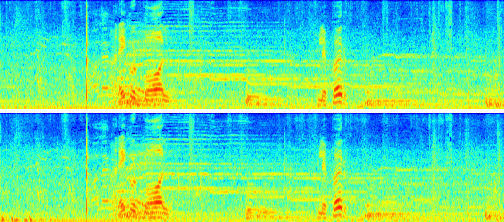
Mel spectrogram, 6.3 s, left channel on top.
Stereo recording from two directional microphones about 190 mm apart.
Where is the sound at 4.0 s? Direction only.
20° left (ahead or behind).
